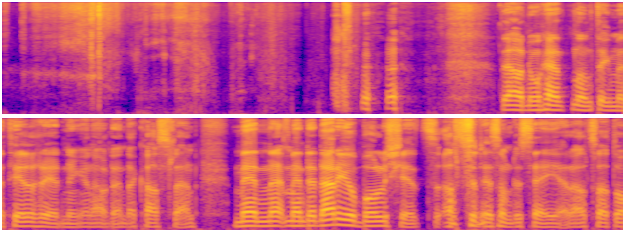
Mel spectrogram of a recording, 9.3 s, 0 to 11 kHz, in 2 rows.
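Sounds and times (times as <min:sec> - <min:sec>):
crunchy bite into an apple: 0:00.0 - 0:02.2
sharp crunching chews of an apple: 0:00.0 - 0:02.5
speech: 0:02.7 - 0:03.1, 0:03.7 - 0:09.3.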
